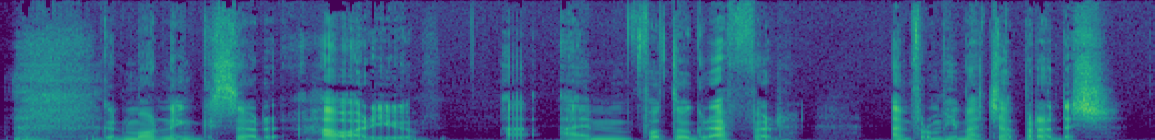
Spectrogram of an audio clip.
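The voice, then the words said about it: Put-on Indian English accent. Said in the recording (Hungarian): “indiai akcentussal angolul beszéltem nekik ... Adsz egy kis ízelítőt az indiai akcentusodból?”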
